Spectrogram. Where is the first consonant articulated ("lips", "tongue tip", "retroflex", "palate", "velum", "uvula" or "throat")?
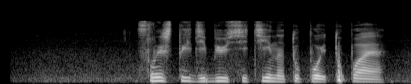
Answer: tongue tip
